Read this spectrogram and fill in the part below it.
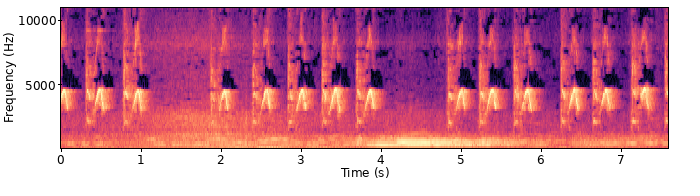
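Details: Scarlet minivet giving strings of piercing high chirps at a brisk, slightly uneven pace, with a pause near the start, while a low tonal droning sound runs underneath.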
